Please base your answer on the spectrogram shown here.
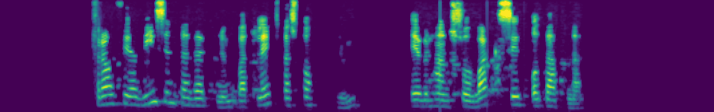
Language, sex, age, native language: Icelandic, female, 40-49, Icelandic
